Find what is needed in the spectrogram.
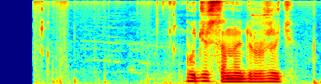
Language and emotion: Russian, neutral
